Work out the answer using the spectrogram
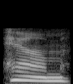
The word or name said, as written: hem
